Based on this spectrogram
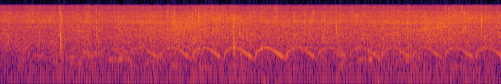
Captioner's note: siren whirls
